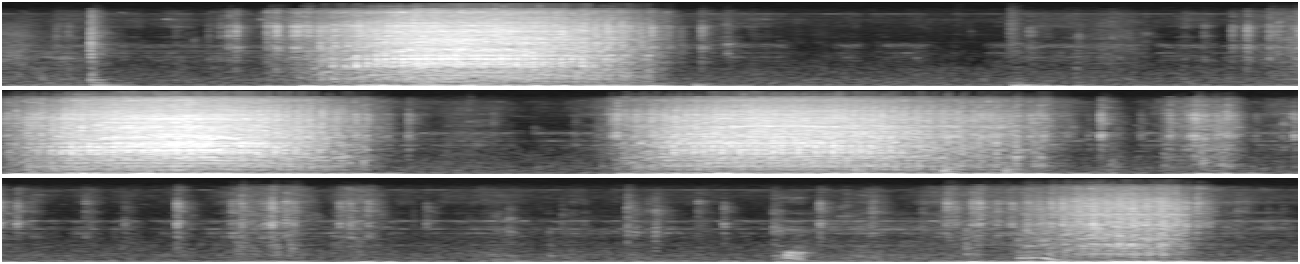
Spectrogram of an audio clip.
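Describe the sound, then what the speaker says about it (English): A longarm quilting machine stitching in loud, sustained bursts of rapid needle chatter, about four runs separated by quieter pauses, close up with no talking. "what I like to do when I'm quilting is just stitch over that just a little bit"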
